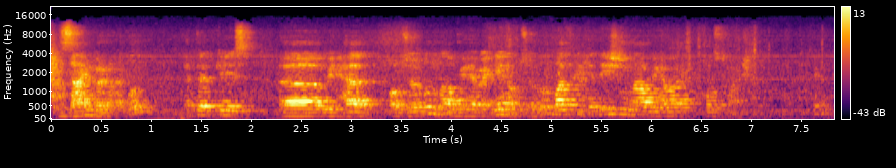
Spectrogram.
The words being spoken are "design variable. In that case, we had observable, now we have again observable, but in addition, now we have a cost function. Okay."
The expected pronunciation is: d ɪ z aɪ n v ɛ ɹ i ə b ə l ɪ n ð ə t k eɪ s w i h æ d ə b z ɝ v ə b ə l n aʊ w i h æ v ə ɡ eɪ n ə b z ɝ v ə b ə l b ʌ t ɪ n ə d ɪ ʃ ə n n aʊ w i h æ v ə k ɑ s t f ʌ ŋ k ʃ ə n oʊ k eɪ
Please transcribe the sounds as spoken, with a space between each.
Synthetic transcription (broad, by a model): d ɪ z aɪ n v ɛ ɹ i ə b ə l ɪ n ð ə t k eɪ s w i h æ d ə b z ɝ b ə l n aʊ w i h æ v ə ɡ eɪ n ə b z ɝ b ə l b ʌ t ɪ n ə d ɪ ʃ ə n n aʊ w i h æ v ə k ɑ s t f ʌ k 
